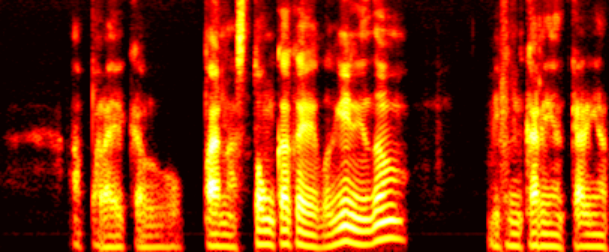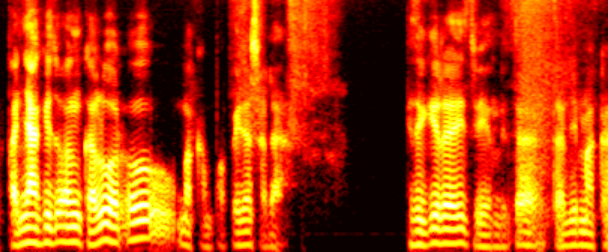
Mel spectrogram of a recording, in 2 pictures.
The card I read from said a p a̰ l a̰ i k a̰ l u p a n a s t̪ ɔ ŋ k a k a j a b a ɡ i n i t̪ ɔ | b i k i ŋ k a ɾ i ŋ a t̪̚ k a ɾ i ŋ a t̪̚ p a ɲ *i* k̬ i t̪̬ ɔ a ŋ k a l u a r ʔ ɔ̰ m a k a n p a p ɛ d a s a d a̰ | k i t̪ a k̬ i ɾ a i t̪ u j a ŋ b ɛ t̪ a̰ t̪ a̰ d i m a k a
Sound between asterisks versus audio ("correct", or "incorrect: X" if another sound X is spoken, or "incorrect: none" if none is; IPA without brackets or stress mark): incorrect: a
